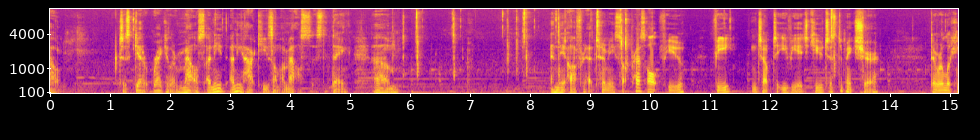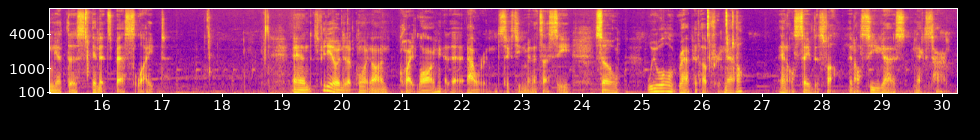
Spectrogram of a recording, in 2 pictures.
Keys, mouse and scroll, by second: 1.4 click, 6.3 shift+middle click, 7.7 scroll up 1, 8.2 shift+middle click, 9.6 alt+v, 11.3 click, 13.2 middle click, 13.7 scroll up 1, 15.8-16.4 scroll down 1, 16.4 middle click, 20.1 click, 26.4 ctrl+s.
